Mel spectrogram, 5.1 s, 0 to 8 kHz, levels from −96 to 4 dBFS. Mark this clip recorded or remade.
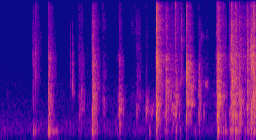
recorded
